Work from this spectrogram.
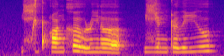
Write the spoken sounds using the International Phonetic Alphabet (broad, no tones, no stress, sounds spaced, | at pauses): ɕ i ʈ q ə˞ ŋ x ʌ ʊ̯ ɹ ĩ ɾ ʌ | ʑ ɛ ŋ ʈ ə ð i ʊ̯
